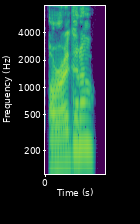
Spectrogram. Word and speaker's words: oregano: What is it pronounced like? It's oregano. Oregano. Oregano. Duh.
